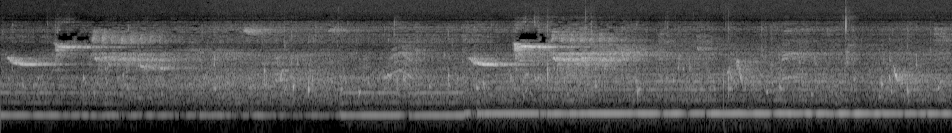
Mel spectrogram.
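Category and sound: bird, birds singing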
